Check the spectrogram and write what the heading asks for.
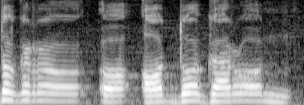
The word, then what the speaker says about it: Odogaron: it looks like it came from OD odogaron yeah I said it right the first time from that monster I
